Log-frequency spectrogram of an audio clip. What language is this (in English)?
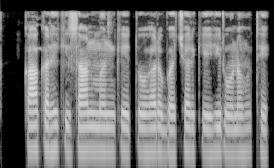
Chhattisgarhi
